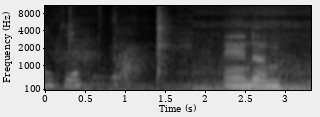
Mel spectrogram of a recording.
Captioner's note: hands clap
